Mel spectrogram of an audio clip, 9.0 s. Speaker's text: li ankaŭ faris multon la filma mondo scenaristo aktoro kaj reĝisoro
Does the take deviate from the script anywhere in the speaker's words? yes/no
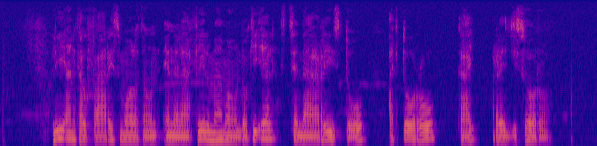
yes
